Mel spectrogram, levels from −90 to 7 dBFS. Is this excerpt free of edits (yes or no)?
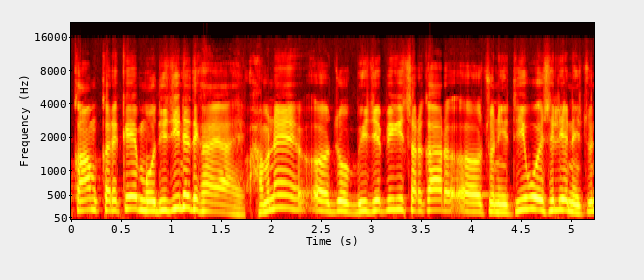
no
